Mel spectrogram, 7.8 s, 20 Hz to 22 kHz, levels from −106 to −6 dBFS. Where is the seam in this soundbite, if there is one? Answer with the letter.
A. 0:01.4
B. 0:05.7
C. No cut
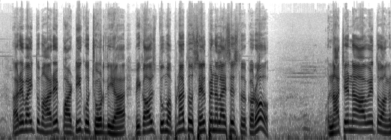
C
